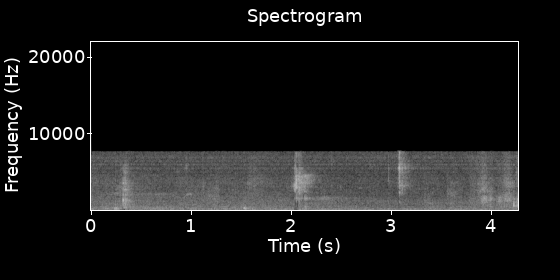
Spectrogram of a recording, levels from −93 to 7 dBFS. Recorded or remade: remade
